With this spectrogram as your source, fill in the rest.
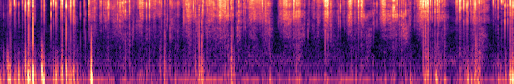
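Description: Long acrylic nails scratch over a palm-sized solid clear glass globe paperweight with an etched texture, held in the hands. A continuous, bright, raspy scraping with quick sharp flicks rides over a steady low hum, its level rising and falling throughout.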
